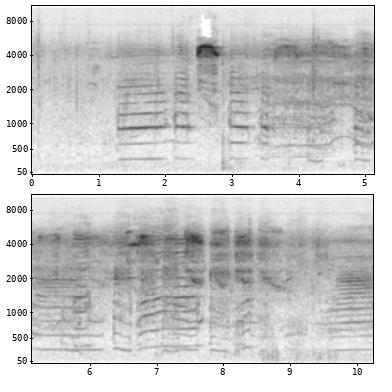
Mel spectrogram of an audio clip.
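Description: Donkeys braying loudly: a run of long, drawn-out calls that overlap one another, starting about a second in, with high squealing parts among the low honks.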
